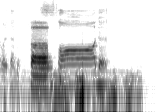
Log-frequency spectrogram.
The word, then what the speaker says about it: صاد: الذين আচ্ছা صاد صادের উচ্চারণটা করি তাহলে, صاد صاد। দ صاد এটা শেষে কিন্তু বানানে নামের ক্ষেত্রে এখানে দেখবেন দাল আছে, এর জন্য একটু দালটা কলকলা হয়, কলকলা আস্তে আস্তে পড়বো আমরা।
